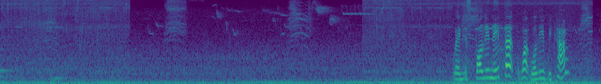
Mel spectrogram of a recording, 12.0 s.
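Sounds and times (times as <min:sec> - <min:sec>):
birds chirping and whistling: 0:00.0 - 0:02.6, 0:07.0 - 0:10.1, 0:11.4 - 0:11.9.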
